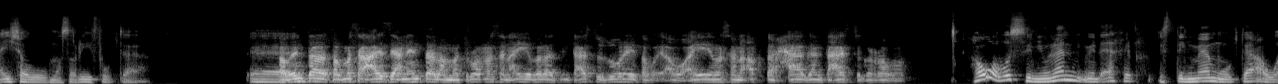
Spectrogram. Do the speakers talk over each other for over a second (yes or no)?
no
